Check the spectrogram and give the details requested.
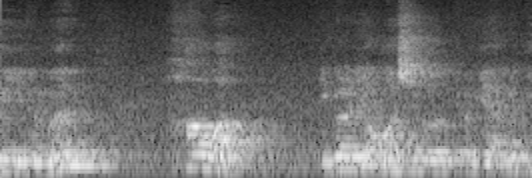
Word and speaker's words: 하와: 아담아가 되고 그 다음에 이샤였던 이 여자는 이름을 또 받는데 그 이름은 하와. 이걸 영어식으로 표기하면 이브가 됩니다. 그러니까 음가의 차이예요. 똑같은 거예요. 근데 히브리에서는 그걸 하와라고 발음하고 영어에서는 그걸 이브라고 발음합니다.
